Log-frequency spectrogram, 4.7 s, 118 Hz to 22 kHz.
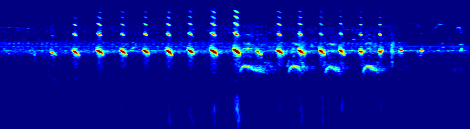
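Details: Osprey at Skidaway, Savannah, Georgia, 8 February 2023 around 13:39, with eagles soaring nearby, gives about fifteen short, piercing whistled cheeps, several a second; lower slurred whistles join partway.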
